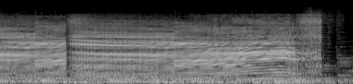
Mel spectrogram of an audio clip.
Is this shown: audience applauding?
no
